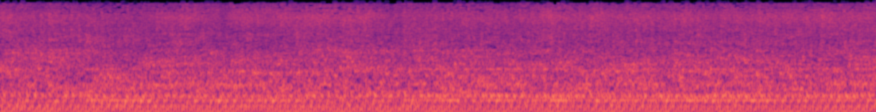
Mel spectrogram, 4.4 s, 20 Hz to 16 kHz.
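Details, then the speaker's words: 2001 Cub Cadet 3184 (MTD), 848 hours, previously running rough, after tune-up (oil change, cleaned clogged air box, carboned plugs serviced and regapped): small twin in a steady, even idle, smooth firing beat, no misses; started instantly, no leaks. "Oh yeah, I can already tell, 100% difference. That started up instantly, gotta like that. I don't see any drips or leaks."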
